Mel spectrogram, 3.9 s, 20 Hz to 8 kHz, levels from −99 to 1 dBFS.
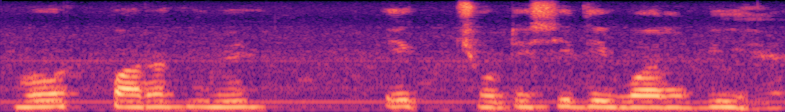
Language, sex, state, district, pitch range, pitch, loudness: Hindi, male, Uttar Pradesh, Saharanpur, 155-165 Hz, 160 Hz, -16 LUFS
